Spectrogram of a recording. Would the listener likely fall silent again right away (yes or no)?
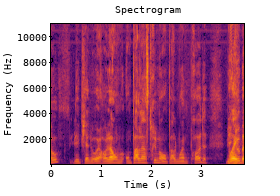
yes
